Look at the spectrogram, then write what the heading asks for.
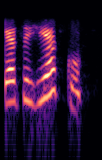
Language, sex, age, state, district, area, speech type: Hindi, female, 60+, Uttar Pradesh, Sitapur, rural, conversation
